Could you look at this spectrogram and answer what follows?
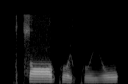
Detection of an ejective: absent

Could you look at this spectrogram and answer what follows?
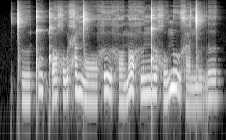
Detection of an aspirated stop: present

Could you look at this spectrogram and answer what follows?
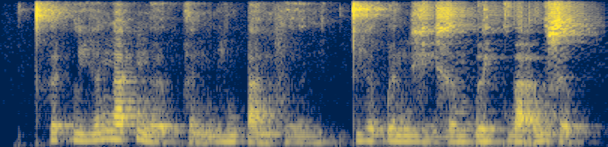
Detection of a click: absent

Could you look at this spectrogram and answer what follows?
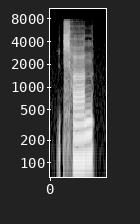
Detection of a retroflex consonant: absent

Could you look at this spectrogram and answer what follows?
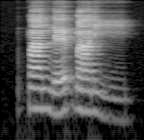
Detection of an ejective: absent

